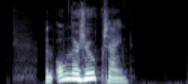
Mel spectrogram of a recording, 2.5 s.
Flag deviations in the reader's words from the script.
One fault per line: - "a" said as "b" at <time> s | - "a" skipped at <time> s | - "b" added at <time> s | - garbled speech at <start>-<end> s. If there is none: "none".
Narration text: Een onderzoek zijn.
none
